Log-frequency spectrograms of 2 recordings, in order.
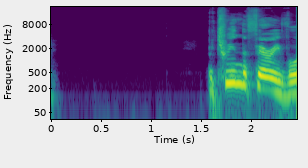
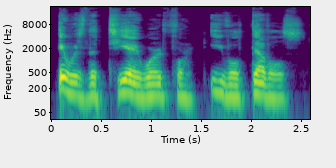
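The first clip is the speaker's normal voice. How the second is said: usual speaking voice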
